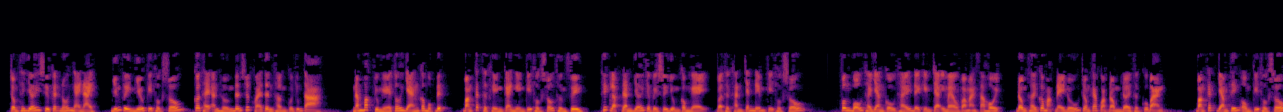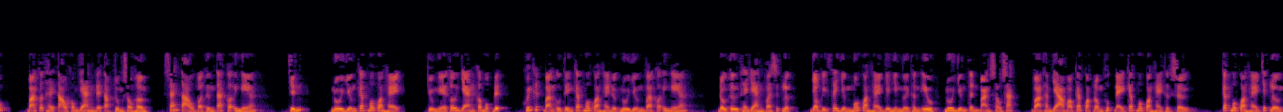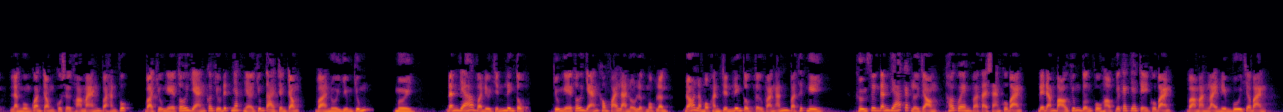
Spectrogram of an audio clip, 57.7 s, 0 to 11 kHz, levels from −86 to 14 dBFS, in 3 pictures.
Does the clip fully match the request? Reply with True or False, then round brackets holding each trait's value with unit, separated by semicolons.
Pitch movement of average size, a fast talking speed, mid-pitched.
False (6.7 semitones; 300 wpm; 150 Hz)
